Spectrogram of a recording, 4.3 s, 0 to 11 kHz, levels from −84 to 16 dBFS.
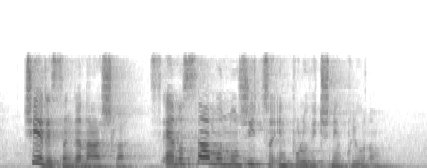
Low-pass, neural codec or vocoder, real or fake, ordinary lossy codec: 7.2 kHz; none; real; MP3, 96 kbps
